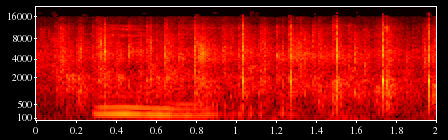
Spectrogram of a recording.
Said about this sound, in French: Pouvons les applaudir.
